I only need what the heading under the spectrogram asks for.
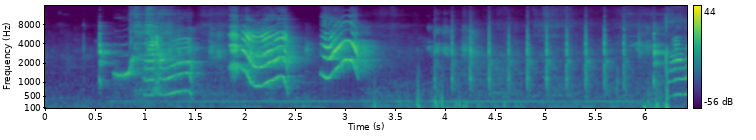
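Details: Talking pet rose-ringed parakeet in a small room, repeating words like "Mummy Papa" and "Mitthu": three shrill, squeaky, wavering phrases, then a run of sharp ticking taps about once a second with a faint steady hum.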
